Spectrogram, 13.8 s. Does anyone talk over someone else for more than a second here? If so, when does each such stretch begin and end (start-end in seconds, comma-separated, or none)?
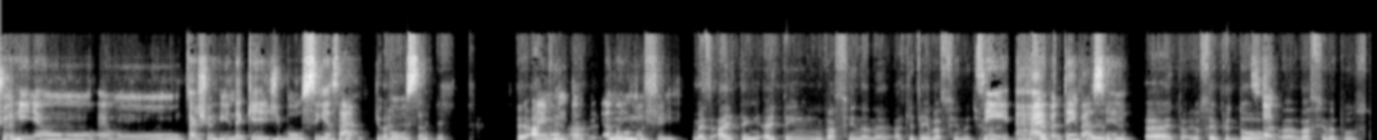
9.7-11.3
